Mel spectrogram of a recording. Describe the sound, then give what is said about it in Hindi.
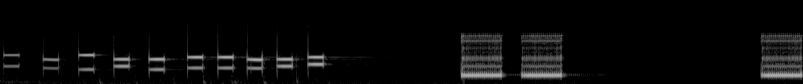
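Telephone dialing tones: about ten short keypad beeps in quick, even succession, then long ringing tones, two close together and a third after a pause. “Dial करके देखिबा”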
